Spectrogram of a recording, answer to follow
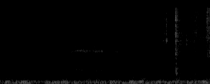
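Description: Near silence: room tone with a steady low hum and a faint click near the end.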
